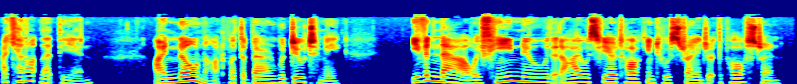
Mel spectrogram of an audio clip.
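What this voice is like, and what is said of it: Frightened young woman's voice. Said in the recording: “said the lass in a frightened voice”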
